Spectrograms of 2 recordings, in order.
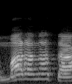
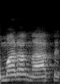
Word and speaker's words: Maranatá: E agora do aramaico eu clamo Maranatá com a tônica na última sílaba, como dizemos nós católicos. Ou Maranata com a tônica na penúltima sílaba, como dizem nossos irmãos separados, os evangélicos ou protestantes.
